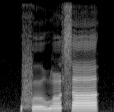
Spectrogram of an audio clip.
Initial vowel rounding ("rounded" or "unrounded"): rounded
